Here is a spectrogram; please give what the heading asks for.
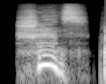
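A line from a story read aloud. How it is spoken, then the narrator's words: Young man mumbling. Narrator (Russian): пробормотал парень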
